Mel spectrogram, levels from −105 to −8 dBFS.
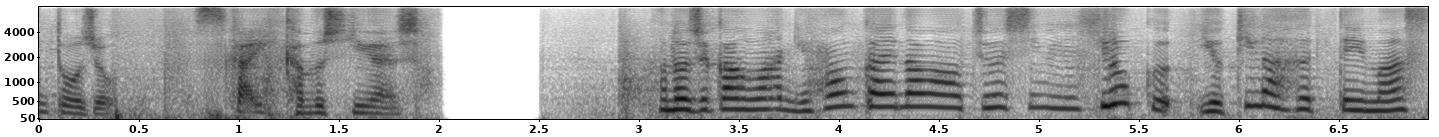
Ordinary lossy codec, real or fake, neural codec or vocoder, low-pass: none; fake; codec, 16 kHz, 0.7 kbps, FocalCodec; none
